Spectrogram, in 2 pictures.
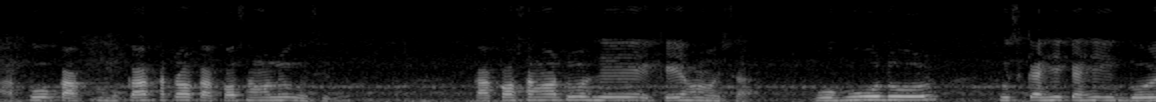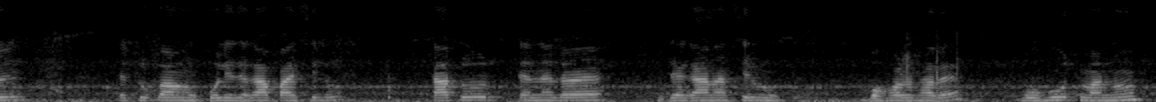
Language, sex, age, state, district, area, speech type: Assamese, female, 60+, Assam, Golaghat, rural, spontaneous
